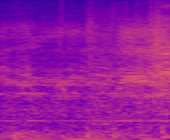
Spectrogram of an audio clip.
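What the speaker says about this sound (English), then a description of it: "Of all the enemies in this game, the crows have been the worst." Crows caw in the video game Alan Wake: a brief burst of harsh, rasping calls over a dull, murky background, close and fairly loud.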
